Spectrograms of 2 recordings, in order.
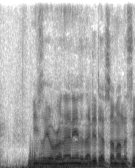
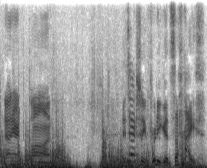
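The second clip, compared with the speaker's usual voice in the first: shouting over wind; 5 semitones higher, 5 dB louder than usual. Real, not acted. Loud talk in strong wind.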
